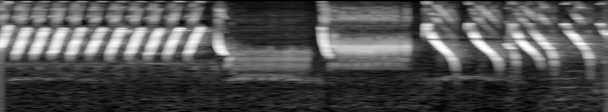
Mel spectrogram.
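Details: Canary in cenkok-style song: quick descending whistled notes repeated several times a second, a long flat buzzy tone, a steady ringing note, then more swooping downslurred whistles.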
